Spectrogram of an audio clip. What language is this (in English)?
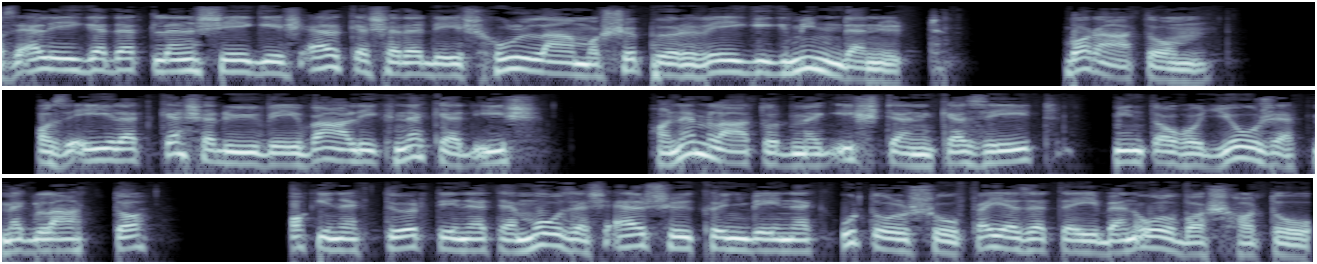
Hungarian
